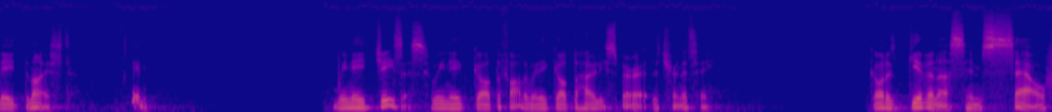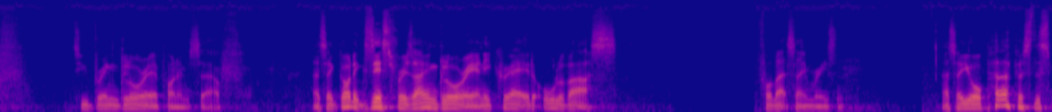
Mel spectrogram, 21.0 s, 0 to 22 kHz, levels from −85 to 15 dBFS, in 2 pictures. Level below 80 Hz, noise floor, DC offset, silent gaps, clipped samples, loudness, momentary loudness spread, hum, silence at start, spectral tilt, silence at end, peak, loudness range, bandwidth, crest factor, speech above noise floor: -72 dBFS; -76 dBFS; under 0.1%; 2.18-3.23 s, 7.82-8.66 s, 17.44-18.06 s; under 0.1%; -42 LUFS; 17 LU; none; 0 s; -5.5 dB/octave; 0 s; -16 dBFS; 11 LU; over 20 kHz; 26 dB; 35 dB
